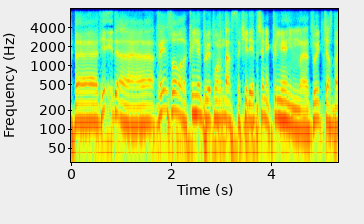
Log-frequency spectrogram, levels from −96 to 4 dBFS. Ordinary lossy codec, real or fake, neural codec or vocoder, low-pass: none; fake; codec, 24 kHz, 0.9 kbps, WavTokenizer, large speech release; 7.2 kHz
